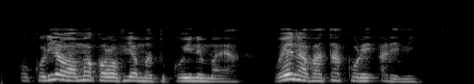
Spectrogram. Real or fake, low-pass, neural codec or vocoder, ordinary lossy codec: real; 5.4 kHz; none; MP3, 24 kbps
